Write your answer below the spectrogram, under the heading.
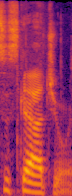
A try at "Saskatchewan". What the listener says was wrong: You all try so hard, but you put more emphasis in it than it needs. It just flows. Saskatchewan. Saskatchewan. That's all you need. Saskatchewan. Chew. Saskatchewan.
